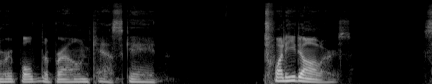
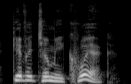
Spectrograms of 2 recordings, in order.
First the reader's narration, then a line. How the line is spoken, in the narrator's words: said Della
